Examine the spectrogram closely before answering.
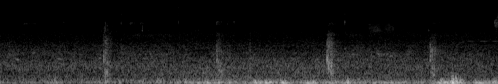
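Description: A walking cane taps on pavement.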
